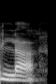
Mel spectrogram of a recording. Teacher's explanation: बाहर निकलने वाली प्रशास वायु जीवा के अगल-बगल से निकलती है। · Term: पार्श्विक व्यंजन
